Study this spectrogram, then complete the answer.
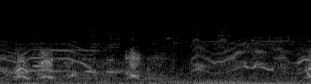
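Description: A dog in Dragon Age: Origins gives several quick yips and whimpering barks, close and moderately loud, with a rising whine between them.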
